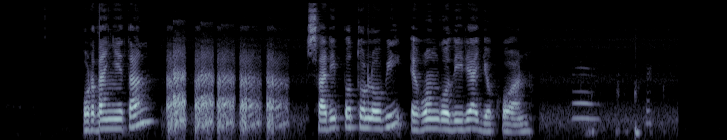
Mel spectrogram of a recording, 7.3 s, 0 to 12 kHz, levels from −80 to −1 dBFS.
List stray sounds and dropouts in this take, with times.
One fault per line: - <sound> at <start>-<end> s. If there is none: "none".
- laugh at 1.7-2.9 s
- laugh at 5.7-6.7 s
